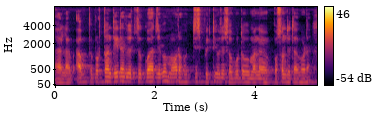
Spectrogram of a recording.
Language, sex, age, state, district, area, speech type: Odia, male, 30-45, Odisha, Koraput, urban, spontaneous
